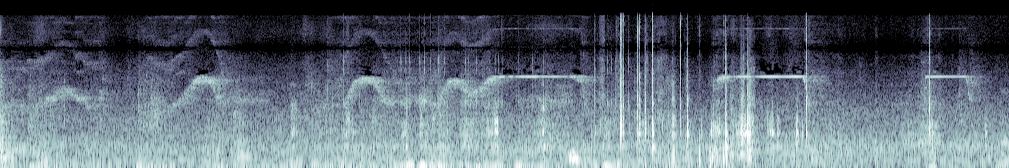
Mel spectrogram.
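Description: Handheld Gauss meter's audio tone gliding up and down in pitch, then several times holding a steady high whistle at the top of its range, with a quick run of clicks about six to seven seconds in.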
